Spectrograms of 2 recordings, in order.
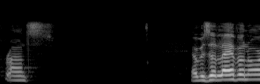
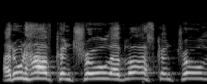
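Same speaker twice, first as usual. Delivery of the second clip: panicked shout; 2 semitones higher, 6 dB louder than usual. Retold or imitated. Co-pilot shouting in the cockpit as control slips, panicked. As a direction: shout it like you're losing the plane. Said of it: "So he shouts".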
